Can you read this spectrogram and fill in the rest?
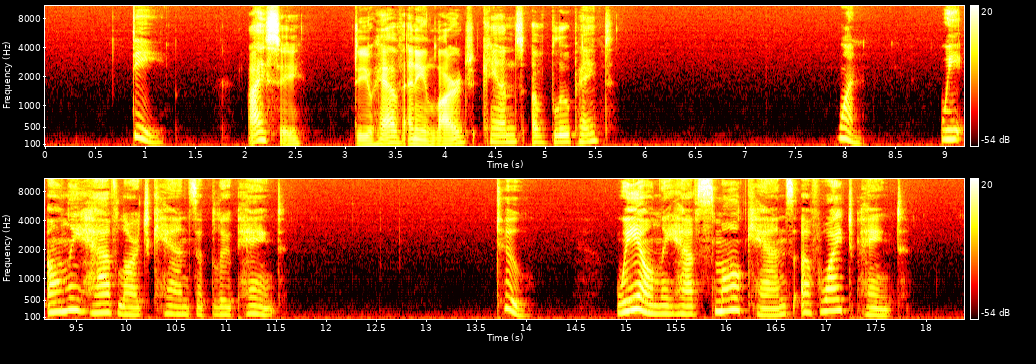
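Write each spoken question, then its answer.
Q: I see. Do you have any large cans of blue paint?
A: 2: We only have small cans of white paint.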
